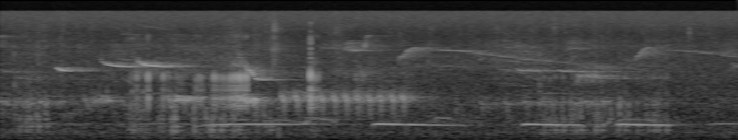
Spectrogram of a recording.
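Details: Blue-headed quail-dove (Starnoenas cyanocephala), a Cuban endemic, calling at Zapata Peninsula, Cuba: low, hollow hooting notes about every second and a half, set against a busy chorus of higher chirps, trills and whistles from other birds.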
